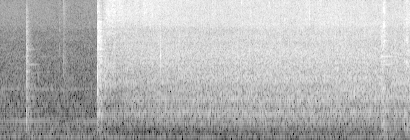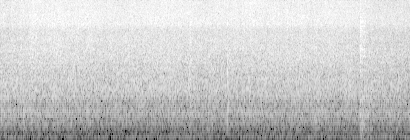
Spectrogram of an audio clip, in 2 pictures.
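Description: Masala paste drops into a hot pan of oil tempered with dried red chillies and nigella seeds for an okra curry. After a quiet start and a few small clicks, a loud sizzling hiss erupts and holds steady, swelling slightly.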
